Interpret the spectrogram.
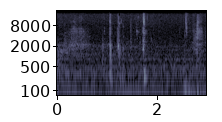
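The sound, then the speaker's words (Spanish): Soft wet mouth noises: a speaker takes a few quiet slurping sips and gulps of water spread over a few seconds, with small clicks and squishes and no talking. “Miren, me tomé un poquito de agua.”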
